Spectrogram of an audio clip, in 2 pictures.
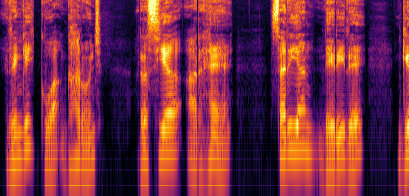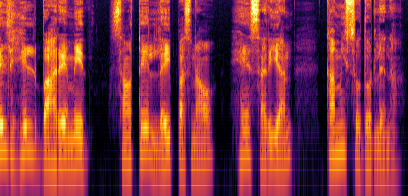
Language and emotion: Santali, neutral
